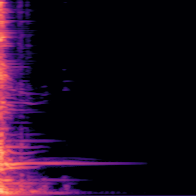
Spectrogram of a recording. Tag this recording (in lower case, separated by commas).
thud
